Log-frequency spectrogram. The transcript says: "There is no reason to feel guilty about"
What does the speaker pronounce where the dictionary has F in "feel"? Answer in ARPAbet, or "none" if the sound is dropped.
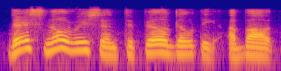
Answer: P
